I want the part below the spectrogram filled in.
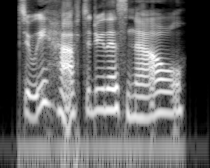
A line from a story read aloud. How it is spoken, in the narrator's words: he whines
